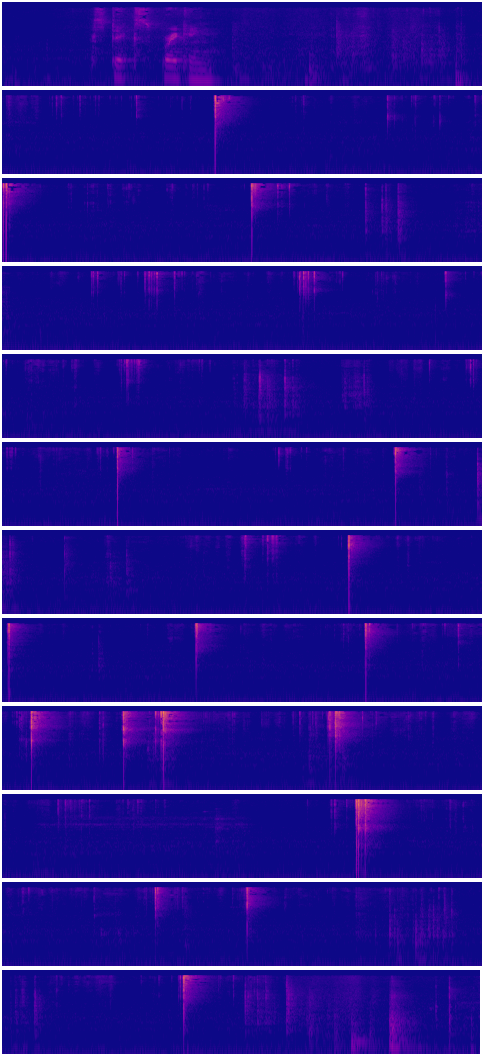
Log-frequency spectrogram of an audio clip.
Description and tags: FOLEY sticks breaking
What It Is:
Breaking a single stick and then breaking several sticks.
Breaking a single stick and then breaking several sticks.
